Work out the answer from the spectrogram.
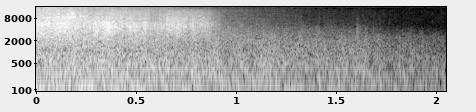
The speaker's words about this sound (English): Then there came a crackling electrical explosion from within the wreckage,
